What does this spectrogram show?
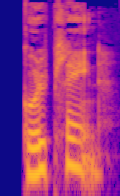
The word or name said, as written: gulvplan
